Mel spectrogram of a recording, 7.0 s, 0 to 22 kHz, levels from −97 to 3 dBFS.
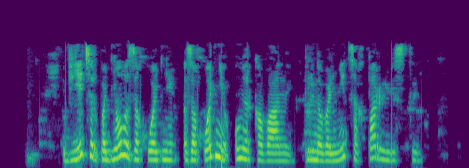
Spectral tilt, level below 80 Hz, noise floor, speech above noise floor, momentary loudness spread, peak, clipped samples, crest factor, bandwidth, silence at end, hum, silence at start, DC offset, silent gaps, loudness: -4.5 dB/octave; -54 dBFS; -67 dBFS; 50 dB; 11 LU; -2 dBFS; under 0.1%; 16 dB; 7.8 kHz; 0.75 s; none; 0.4 s; under 0.1%; none; -17 LUFS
